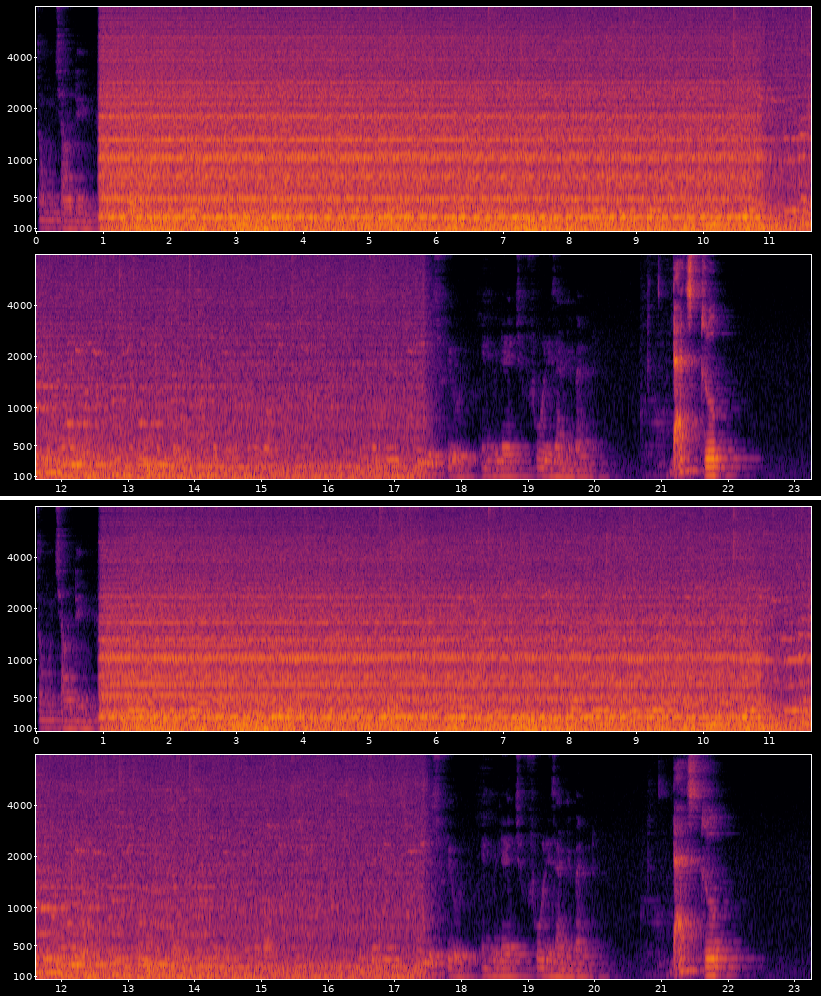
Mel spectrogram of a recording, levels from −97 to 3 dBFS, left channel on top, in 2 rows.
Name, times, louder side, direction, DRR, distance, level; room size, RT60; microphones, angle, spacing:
voice 1, 0.0-1.6 5.2-7.2 7.7-10.6 11.0-15.8 16.5-19.9, equal, 40° right, -1 dB, 1.2 m, -43 dB
sound 1, 0.9-10.9, left 2 dB, 45° left, 0.6 m, -27 dB
sound 2, 0.9-14.8, equal, 20° right, 0.9 m, -33 dB
sound 3, 1.3-17.5, equal, 5° left, 0.6 m, -32 dB
voice 2, 21.2-21.8, left 4 dB, 90° left, 8 dB, 0.6 m, -31 dB
9.1 x 3.6 x 3.6 m, 0.89 s
head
